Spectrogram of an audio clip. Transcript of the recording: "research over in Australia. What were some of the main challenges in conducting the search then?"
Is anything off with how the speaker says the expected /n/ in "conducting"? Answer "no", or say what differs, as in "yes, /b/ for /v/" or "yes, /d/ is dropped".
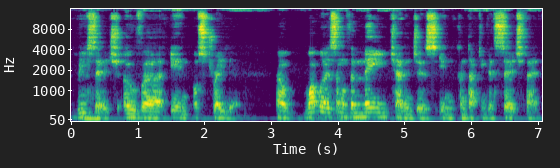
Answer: no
